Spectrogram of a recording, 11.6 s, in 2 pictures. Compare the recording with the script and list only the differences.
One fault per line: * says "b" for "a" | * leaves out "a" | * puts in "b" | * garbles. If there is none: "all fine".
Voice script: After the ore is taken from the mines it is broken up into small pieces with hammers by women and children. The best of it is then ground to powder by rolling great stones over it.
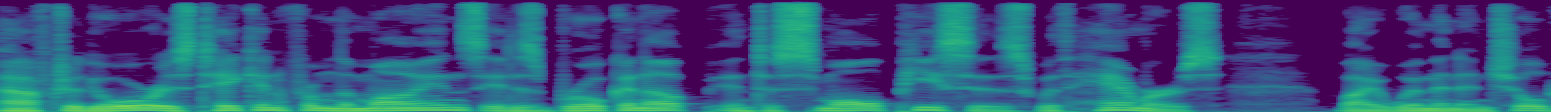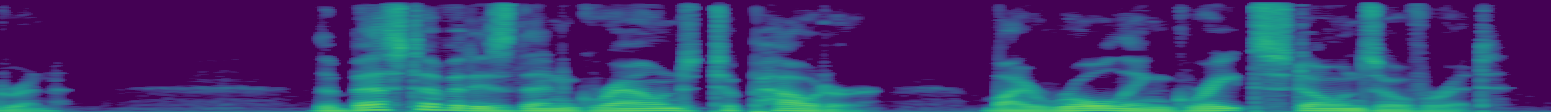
* leaves out "the"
